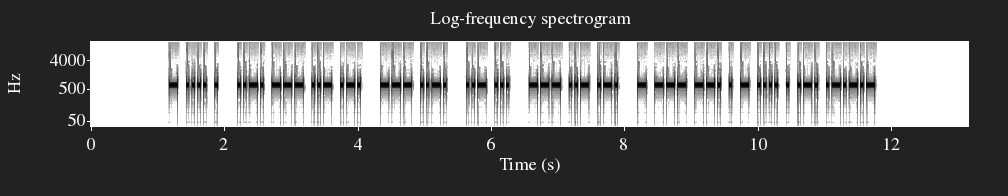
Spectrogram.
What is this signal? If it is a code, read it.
Morse code, heard as a keyed tone, about 28 wpm, 700 Hz. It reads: THE FOUR OF US OUR TOGETHER.
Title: Sentences from Top 1000 Words - Review Part 1 - 28wpm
